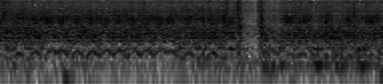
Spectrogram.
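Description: A car engine cranks over and over in a steady, rhythmic churn, sputtering but never catching and failing to start, with a brief hitch partway through. It's loud, with no voices.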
